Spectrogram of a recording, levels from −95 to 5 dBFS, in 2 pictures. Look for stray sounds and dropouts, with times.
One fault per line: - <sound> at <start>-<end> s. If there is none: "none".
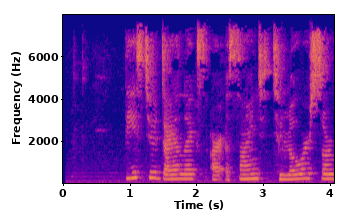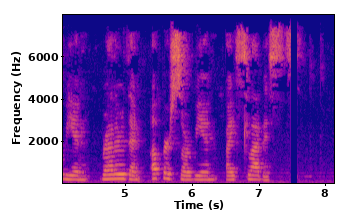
- dropout at 7.5-7.6 s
